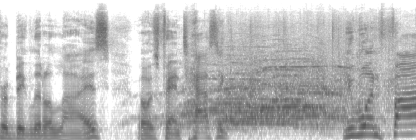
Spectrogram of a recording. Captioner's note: cheers and applause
